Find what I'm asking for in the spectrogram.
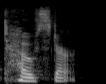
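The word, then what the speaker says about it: Towcester: Police search Ben's car and the swanky new flat he had recently purchased in the nearby town of Toaster. Side note, this town is spelled like Towchester, but it's pronounced Toaster.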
